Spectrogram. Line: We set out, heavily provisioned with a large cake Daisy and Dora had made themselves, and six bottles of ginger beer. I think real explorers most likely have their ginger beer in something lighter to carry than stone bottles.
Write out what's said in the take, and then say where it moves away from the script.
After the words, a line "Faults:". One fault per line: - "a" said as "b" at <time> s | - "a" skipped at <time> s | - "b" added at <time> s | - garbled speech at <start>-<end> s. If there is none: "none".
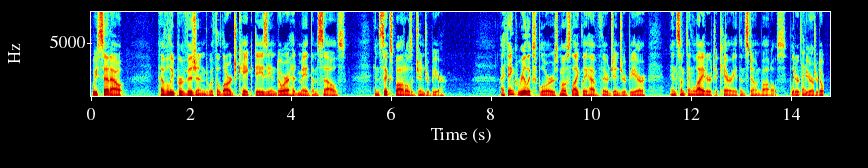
We set out, heavily provisioned with a large cake Daisy and Dora had made themselves, and six bottles of ginger beer. I think real explorers most likely have their ginger beer in something lighter to carry than stone bottles. [garbled]
Faults:
- garbled speech at 14.0-14.7 s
